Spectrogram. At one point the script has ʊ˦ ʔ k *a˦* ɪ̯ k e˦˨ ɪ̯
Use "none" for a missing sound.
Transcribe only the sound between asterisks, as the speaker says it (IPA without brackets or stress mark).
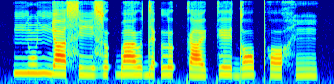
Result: a˨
